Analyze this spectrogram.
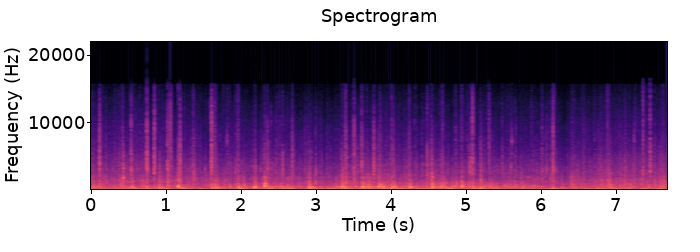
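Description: Hailstones and rain pelting a car's roof and windscreen, heard from inside the cabin: a dense, irregular patter of sharp ticks over the low rumble of the moving car.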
